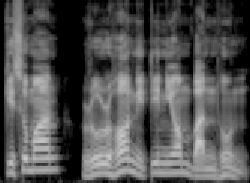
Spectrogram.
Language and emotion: Assamese, neutral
